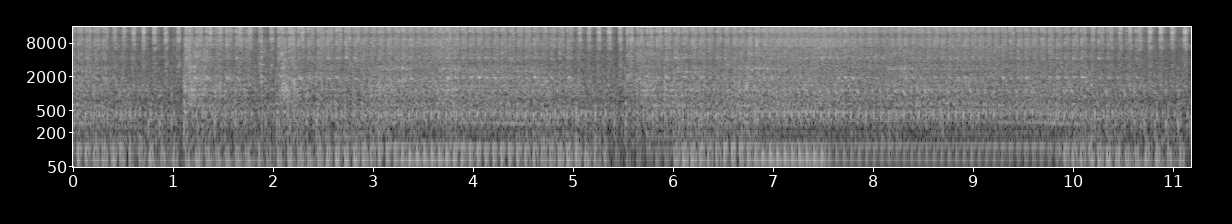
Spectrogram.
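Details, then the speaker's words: Ford LGT145 garden tractor engine on fresh gas, before carburettor reset to factory specs: runs continuously but unevenly, the low beat wavering and dipping; rough running, carb adjustment suspected. "I better check factory specs. It wasn't happy."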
